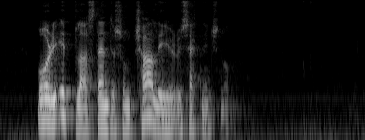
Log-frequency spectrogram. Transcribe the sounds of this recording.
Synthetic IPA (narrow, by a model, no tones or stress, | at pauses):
oːɹiʔɪt̪last̪ɛnt̪əsʊmt͡ʃʰɑːlɪəɹʉ̰ːsɛt̪nɪɲt͡ʃnʊ̰n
